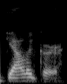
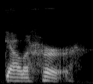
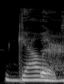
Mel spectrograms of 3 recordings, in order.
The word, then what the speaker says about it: Gallagher: So, well, actually, there's a little part in the book where they make fun of Americans for pronouncing their last name Gallagher. Uh-huh. And in Ireland, it's pronounced Gallagher. – Gallagher. – The second G is silent.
